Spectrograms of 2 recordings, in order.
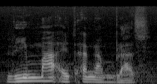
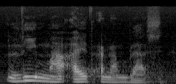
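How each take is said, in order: Both takes have the same delivery.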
